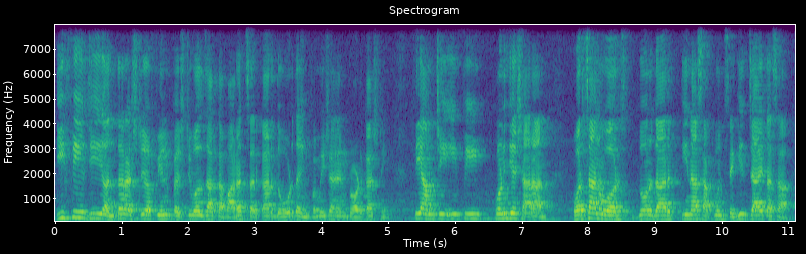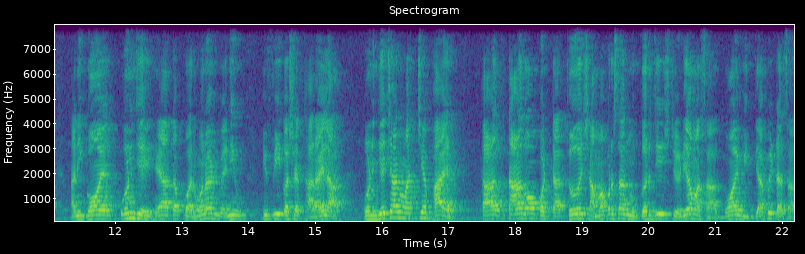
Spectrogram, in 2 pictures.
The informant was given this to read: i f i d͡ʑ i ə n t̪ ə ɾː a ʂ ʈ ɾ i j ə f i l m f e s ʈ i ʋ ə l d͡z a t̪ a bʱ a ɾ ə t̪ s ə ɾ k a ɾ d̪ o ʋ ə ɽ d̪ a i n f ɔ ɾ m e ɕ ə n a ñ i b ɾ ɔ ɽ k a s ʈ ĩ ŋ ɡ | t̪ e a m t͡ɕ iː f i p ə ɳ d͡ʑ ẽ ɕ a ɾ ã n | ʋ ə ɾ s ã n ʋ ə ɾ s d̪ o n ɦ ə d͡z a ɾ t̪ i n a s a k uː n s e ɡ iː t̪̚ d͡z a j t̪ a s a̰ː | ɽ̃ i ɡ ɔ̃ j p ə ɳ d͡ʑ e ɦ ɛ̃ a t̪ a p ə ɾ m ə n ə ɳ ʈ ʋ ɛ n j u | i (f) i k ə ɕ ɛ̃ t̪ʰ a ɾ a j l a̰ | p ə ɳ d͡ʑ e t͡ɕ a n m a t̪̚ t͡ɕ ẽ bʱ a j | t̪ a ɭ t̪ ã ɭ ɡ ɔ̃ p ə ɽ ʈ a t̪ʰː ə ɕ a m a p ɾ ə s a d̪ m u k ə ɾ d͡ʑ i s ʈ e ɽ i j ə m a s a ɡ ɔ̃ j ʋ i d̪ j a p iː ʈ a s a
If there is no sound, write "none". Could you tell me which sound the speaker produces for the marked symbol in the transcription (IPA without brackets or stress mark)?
f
